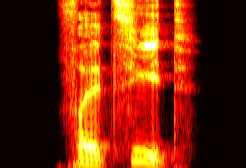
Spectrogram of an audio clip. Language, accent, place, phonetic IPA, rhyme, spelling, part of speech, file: German, Germany, Berlin, [fɔlˈt͡siːt], -iːt, vollzieht, verb, De-vollzieht.ogg
- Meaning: inflection of vollziehen: 1. third-person singular present 2. second-person plural present 3. plural imperative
